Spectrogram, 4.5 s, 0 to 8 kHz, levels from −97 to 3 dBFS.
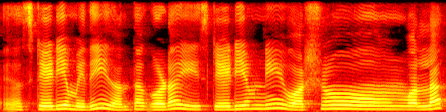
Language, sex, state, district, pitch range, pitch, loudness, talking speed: Telugu, female, Andhra Pradesh, Visakhapatnam, 215-260 Hz, 230 Hz, -16 LUFS, 135 wpm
